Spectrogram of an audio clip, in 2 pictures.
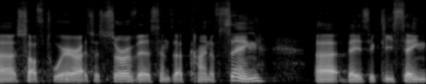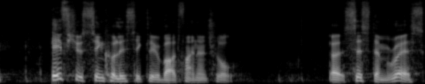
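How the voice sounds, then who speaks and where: Recorded dry and close with no echo, a man in a French accent speaks at a moderate pace and medium pitch, with ordinary pitch variation and long, frequent pauses. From France. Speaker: panelist, financial policy expert. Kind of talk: panel discussion. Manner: hesitant, many fillers.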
